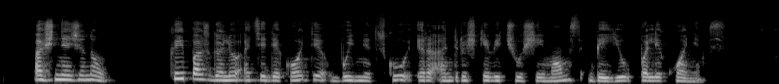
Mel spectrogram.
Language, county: Lithuanian, Telšiai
